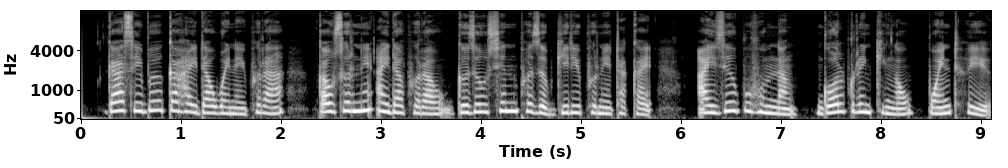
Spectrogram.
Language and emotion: Bodo, neutral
